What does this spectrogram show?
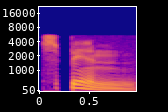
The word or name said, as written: spin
